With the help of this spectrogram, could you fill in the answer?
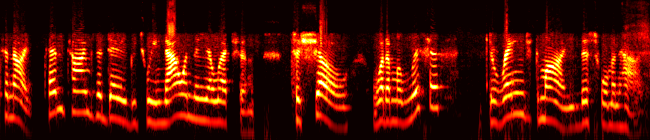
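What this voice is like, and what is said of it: Mixed New York-Philadelphia accent. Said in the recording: “your accent's an interesting combination of New York and Philadelphia”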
